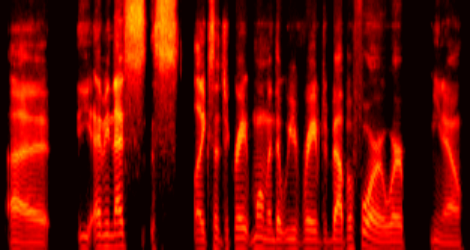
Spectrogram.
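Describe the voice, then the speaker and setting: A man's voice: medium pitch, brisk, fairly bright tone, no room sound, studio quality. A man talking casually as a panelist on a discussion podcast, restarting his phrases as he goes.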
